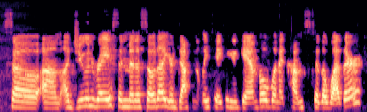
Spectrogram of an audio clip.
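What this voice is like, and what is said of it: Wisconsin accent. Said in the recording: “as I say that with my Wisconsin accent”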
